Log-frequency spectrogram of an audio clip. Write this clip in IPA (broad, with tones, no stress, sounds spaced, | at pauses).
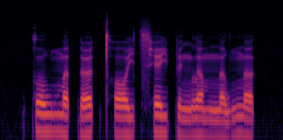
k o˥ w m ɐ˧ t̚ œː˥ t̚ t̪ʰ ɔː˧ j t͡sʰ e˥ j p ɪ˨˧ ŋ l ɐ˨ m n̪ ɐ˨˥ w n̪ ɐ˨ k̚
